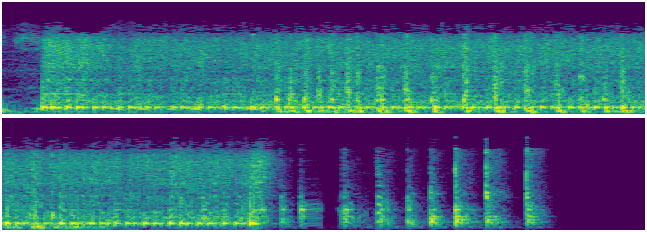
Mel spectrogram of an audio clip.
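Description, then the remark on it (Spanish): A loud, rapid drum roll, played before the announcement of the winner of the night's first prize, rumbles steadily for about four seconds, then breaks into a quick run of roughly eight separate, evenly spaced drum hits before stopping. No voices. “Dadas las indicaciones y dados los nominados, el ganador al primer premio de esta noche es, por favor, los redobles.”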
